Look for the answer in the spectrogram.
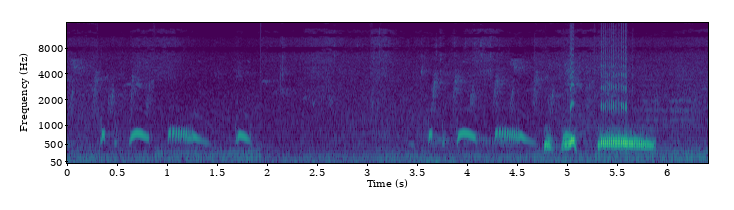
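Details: Cooing spotted dove in the 'thổ đặc thúc' ('thổ sấm') style. Soft hooked notes repeat quietly, then build to a louder phrase of two abrupt notes ending in a long, rich, low coo.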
